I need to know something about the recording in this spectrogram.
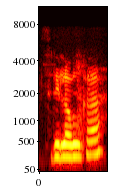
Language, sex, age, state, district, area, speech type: Santali, female, 30-45, West Bengal, Birbhum, rural, spontaneous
